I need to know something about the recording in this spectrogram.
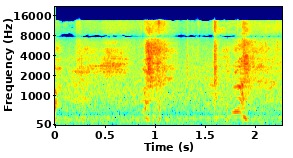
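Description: Two men sparring hand to hand at close range: a brief noisy burst of contact and breath about a second in, then a short shout that falls in pitch near the end.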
